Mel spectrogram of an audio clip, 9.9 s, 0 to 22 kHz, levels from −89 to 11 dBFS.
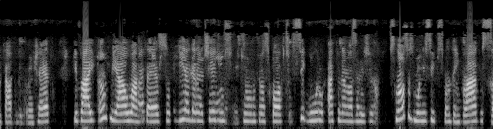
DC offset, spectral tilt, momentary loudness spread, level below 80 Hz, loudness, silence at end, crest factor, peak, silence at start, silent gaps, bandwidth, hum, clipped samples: under 0.1%; -2.5 dB/octave; 15 LU; -64 dBFS; -16 LUFS; 0 s; 16 dB; 0 dBFS; 0.1 s; none; 13 kHz; none; 0.2%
